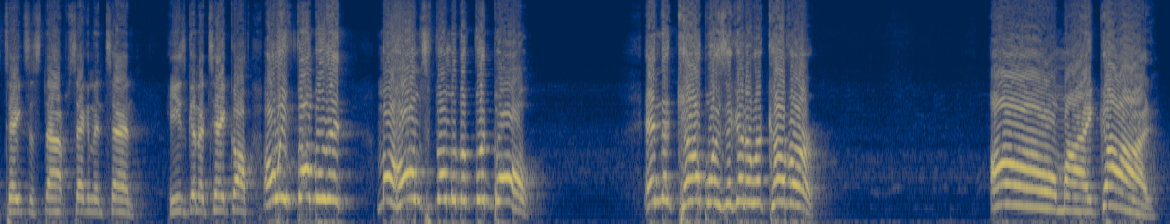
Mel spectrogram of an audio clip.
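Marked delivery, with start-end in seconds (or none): 2.6-8.2 high, loud play-by-play burst; excited call. Real, not acted. Streamer calling the fumble live to chat, excited. 9.9-11.6 loud shocked gasp of a cry; stunned outburst. Real, not acted. Reacting to the fumble.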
